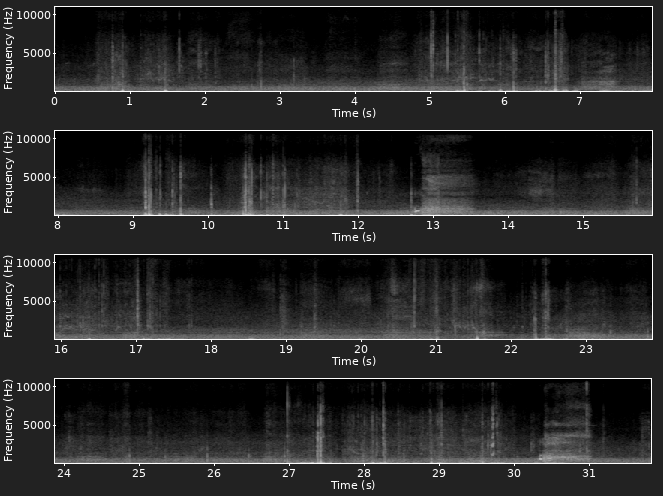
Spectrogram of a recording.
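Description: Irregular knocks, rubs and scrapes of handling on a rod-mounted camera as a spinning reel is cranked against a hooked bat ray, over a steady background hiss.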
